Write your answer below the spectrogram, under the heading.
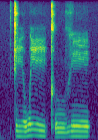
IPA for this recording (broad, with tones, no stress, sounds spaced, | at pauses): t i˨ w iː˦˨ kʼ u˨ ɣ ĩ˦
